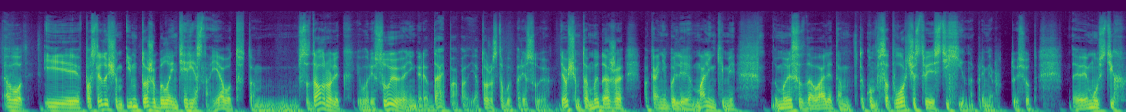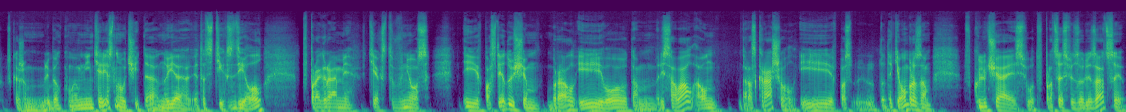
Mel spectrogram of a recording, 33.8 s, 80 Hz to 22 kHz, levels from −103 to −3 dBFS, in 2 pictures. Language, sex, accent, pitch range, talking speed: Russian, male, native, 90-115 Hz, 145 wpm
